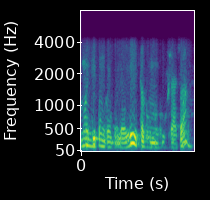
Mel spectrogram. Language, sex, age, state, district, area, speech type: Nepali, male, 18-30, West Bengal, Darjeeling, rural, conversation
